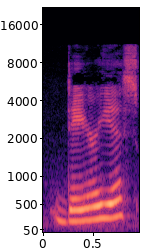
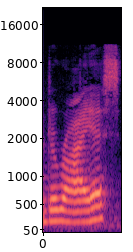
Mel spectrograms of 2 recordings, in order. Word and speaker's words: Darius: Empire after Cyrus died he was succeeded by Darius or Darius and Xerxes Darius is spelled D a RI us and Xerxes is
